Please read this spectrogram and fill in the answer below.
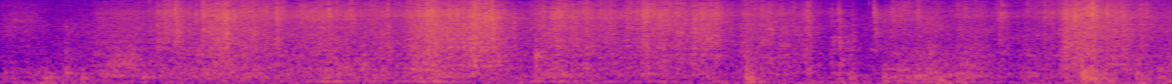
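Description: Fleece blankets rustling and brushing as a blanket-wrapped doll is pushed further into a box, in irregular soft swishes with the fullest one about halfway through.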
